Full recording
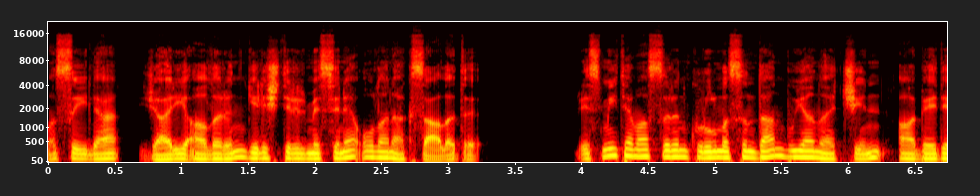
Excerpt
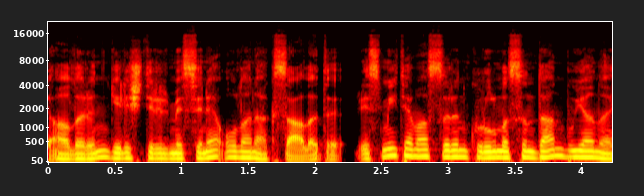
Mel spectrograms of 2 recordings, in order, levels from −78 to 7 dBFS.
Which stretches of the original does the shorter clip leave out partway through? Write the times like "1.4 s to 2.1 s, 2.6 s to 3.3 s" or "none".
3.3 s to 3.9 s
